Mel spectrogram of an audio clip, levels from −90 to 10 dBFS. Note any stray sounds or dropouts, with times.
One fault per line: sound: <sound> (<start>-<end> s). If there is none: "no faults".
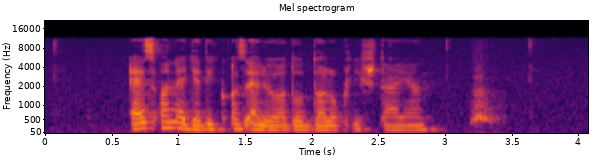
sound: bark (3.2-3.5 s)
